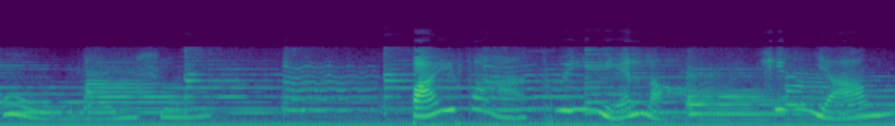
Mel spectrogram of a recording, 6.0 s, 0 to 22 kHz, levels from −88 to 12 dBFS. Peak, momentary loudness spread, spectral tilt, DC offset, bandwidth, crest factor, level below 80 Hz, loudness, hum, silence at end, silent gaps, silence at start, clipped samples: -4 dBFS; 14 LU; -7.5 dB/octave; 1%; 5.6 kHz; 22 dB; -42 dBFS; -26 LUFS; none; 0 s; none; 0 s; under 0.1%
